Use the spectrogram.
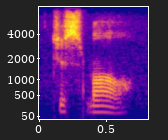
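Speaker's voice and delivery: very soft, despairing echo; quiet echo. A narrator's reading. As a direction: repeat it to yourself, crushed. Self-doubt echo.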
